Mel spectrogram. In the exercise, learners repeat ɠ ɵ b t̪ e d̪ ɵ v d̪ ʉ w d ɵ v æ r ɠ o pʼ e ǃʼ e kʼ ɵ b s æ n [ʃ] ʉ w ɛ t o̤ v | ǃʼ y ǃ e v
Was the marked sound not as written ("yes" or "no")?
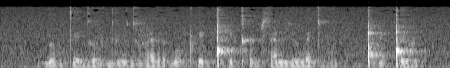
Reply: yes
